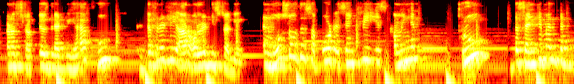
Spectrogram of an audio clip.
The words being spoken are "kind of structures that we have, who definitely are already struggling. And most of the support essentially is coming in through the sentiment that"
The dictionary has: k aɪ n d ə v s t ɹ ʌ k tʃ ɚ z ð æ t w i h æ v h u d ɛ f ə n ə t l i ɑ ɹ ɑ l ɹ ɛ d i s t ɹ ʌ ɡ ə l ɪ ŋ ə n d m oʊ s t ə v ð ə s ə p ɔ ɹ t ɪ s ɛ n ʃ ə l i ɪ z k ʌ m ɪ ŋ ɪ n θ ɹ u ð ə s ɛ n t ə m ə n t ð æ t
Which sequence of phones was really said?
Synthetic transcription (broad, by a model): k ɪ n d ə v s t ɹ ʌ k tʃ ɚ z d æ t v i h æ v h u d ɛ f ə n ə t l i ɑ ɹ ɑ l ɹ ɛ d i s t ʌ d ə ɪ ŋ ə n d m oʊ s t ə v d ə s ə p ɔ ɹ t ɪ s ɛ n ʃ ə l i ɪ z k ʌ m ɪ ŋ ɪ n t ɹ u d ə s ɛ n t ə m ə n t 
